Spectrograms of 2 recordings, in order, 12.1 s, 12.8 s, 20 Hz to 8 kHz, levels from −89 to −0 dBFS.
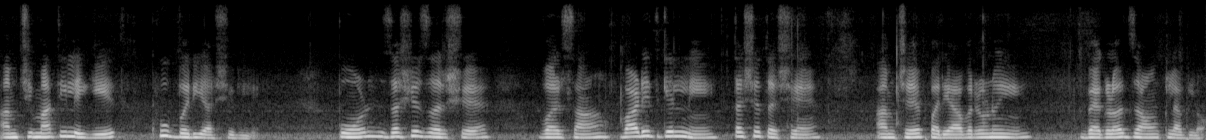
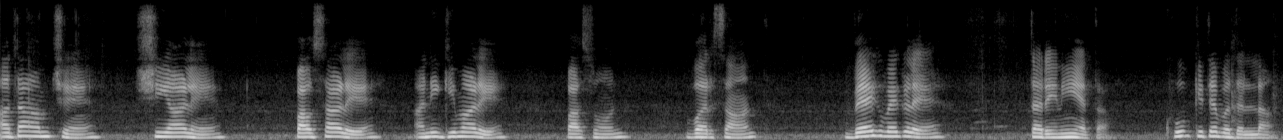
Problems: none marked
